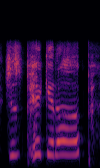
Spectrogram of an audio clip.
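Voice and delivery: high-pitched imitation of frantic players; mock screaming. Players on voice chat yelling at each other, mock screaming. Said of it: "they're all screaming".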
